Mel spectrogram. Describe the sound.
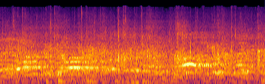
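A crowd of people claps steadily for a few seconds, a dense, continuous patter of applause with a few voices and cheers mixed in, applauding a team just awarded four points.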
